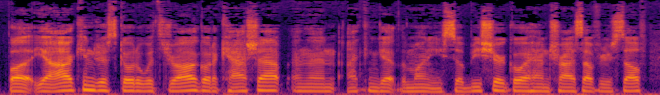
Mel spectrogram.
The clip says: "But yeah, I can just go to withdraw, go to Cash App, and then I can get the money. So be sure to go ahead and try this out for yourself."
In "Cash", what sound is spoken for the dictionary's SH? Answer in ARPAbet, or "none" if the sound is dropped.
SH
